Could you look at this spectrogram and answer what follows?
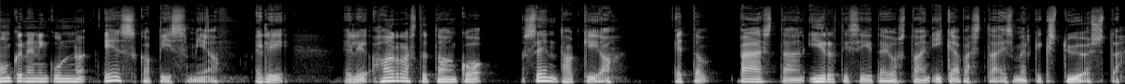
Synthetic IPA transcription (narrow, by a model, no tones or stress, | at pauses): oŋkoneniːŋkuneskɑpḭsmḭɑ̰ | eli | ʔelihɑrːɑst̪et̪ɑːŋko | sent̪ɑkiɑ̰ | ʔet̪ːæ | pæːst̪æːnirt̪isiːt̪æ̰jo̰st̪ɑinʔikæʋæst̪æ̰esimerkikst̪yø̰st̪æ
